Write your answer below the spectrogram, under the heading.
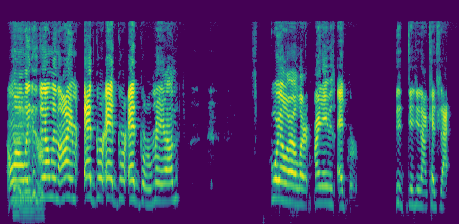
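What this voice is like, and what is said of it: Weird put-on character voice. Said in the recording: “a weird voice that I have”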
